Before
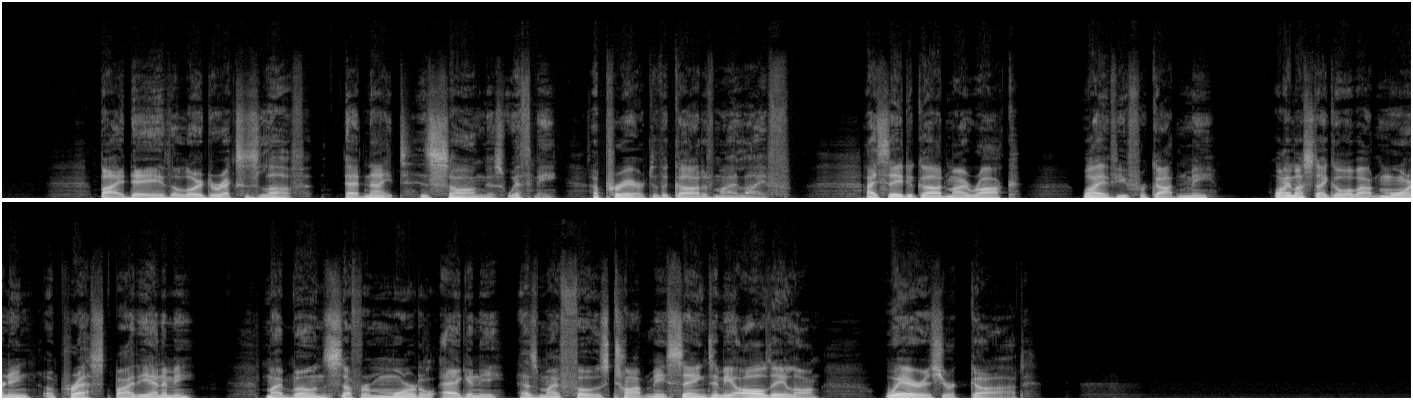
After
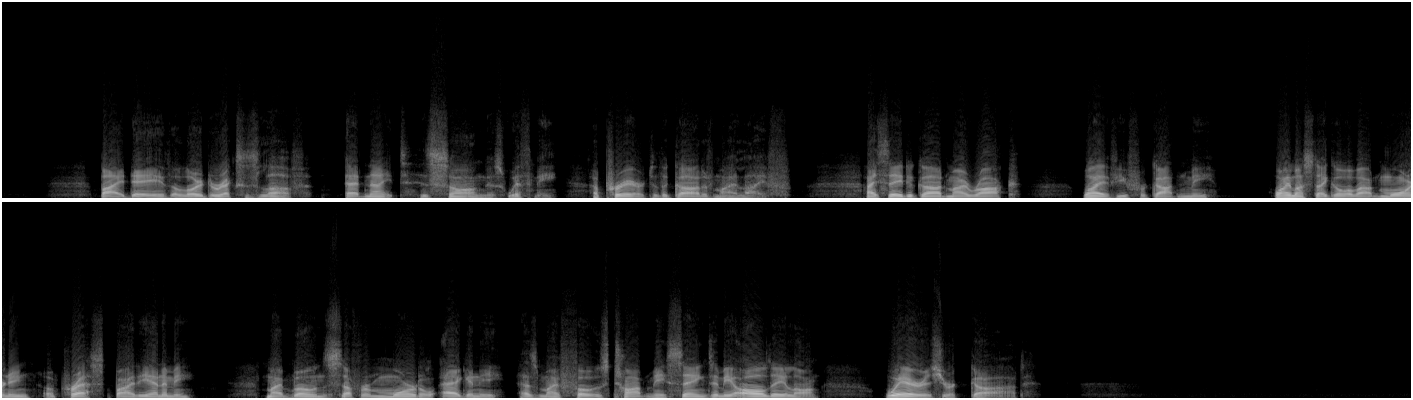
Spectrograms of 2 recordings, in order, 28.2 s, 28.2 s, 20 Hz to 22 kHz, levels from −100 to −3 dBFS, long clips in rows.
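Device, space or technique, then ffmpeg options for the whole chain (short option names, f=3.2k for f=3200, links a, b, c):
crystal radio: -af "highpass=250,lowpass=2.8k,aeval=exprs='if(lt(val(0),0),0.708*val(0),val(0))':c=same,volume=-6dB"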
